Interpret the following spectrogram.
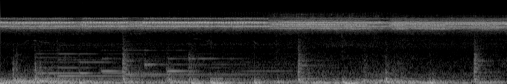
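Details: Male great grigs, or hump-winged grigs, grow very loud after sunset. Their calls are higher pitched than ordinary crickets', cost much energy and reach about 105 dB. A continuous shrill high trill runs throughout, with soft musical tones underneath.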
